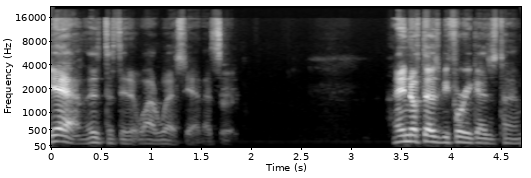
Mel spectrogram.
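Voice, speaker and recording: An unremarkable speaking voice from a man, fairly high in pitch, fairly quick, with ordinary pitch variation, big swings in loudness and a very clean recording against a silent background. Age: 40s. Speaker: arcade talk show host. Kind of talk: casual chat.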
